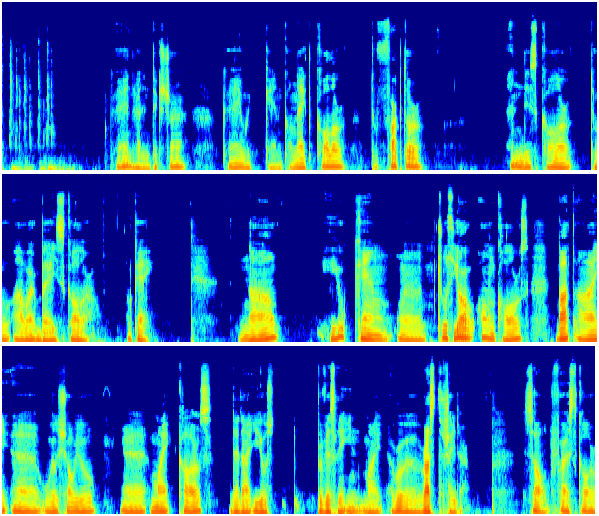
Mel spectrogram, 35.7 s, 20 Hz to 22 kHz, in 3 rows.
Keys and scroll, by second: 0.2-0.8 typing.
